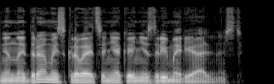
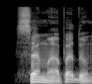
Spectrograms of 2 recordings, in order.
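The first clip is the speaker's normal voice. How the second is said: plain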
